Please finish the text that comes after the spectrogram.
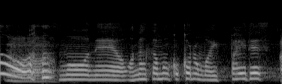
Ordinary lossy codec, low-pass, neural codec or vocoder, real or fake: none; 7.2 kHz; none; real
